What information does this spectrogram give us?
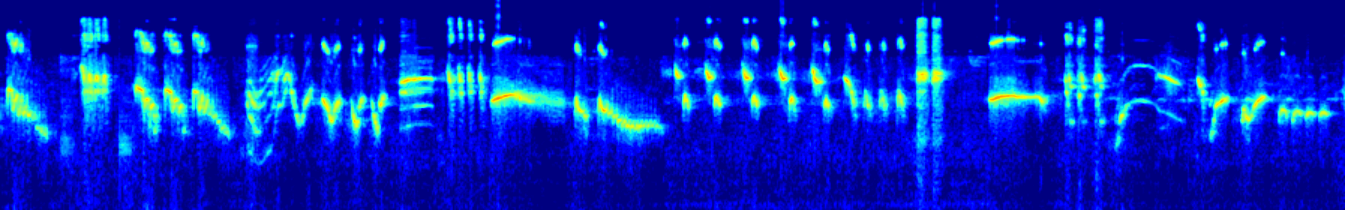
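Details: Asian pied starling ngetop song, used as therapy: dense mix of sharp chips, repeated doubled notes, a long downslurred whistle and quick chattering phrases, continuous throughout.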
